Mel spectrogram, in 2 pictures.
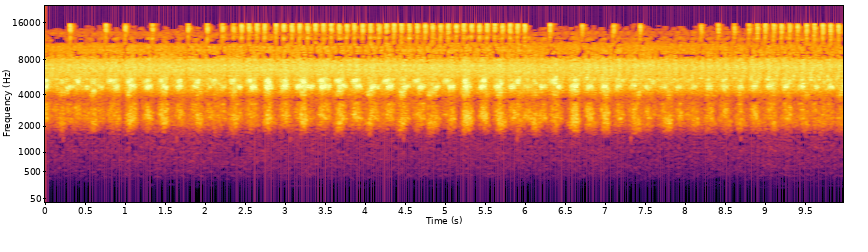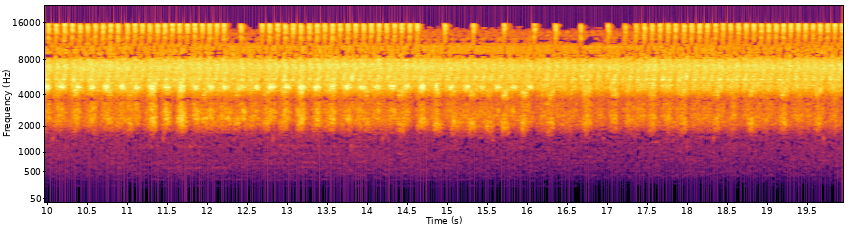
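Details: Summer cicada chorus, a continuous hissing drone of high buzzing with rapid rhythmic throbbing of about two and a half beats per second, slightly swelling near the third second, otherwise unbroken.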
